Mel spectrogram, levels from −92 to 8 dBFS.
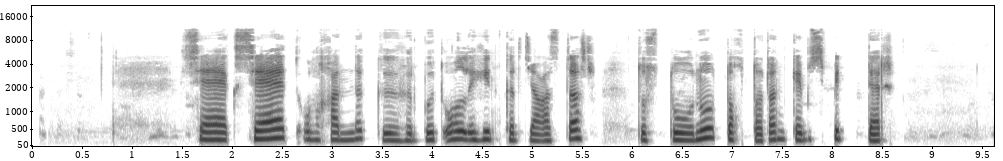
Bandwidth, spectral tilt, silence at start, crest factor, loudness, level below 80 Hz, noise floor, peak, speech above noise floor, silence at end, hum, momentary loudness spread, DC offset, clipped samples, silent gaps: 11.5 kHz; -4.5 dB/octave; 1.55 s; 20 dB; -21 LUFS; -74 dBFS; -67 dBFS; -2 dBFS; 47 dB; 1.05 s; none; 11 LU; under 0.1%; under 0.1%; none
